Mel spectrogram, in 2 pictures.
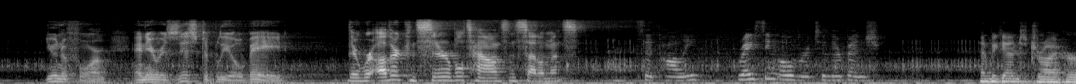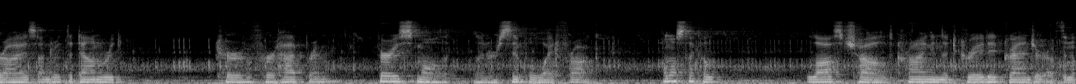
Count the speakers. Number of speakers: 4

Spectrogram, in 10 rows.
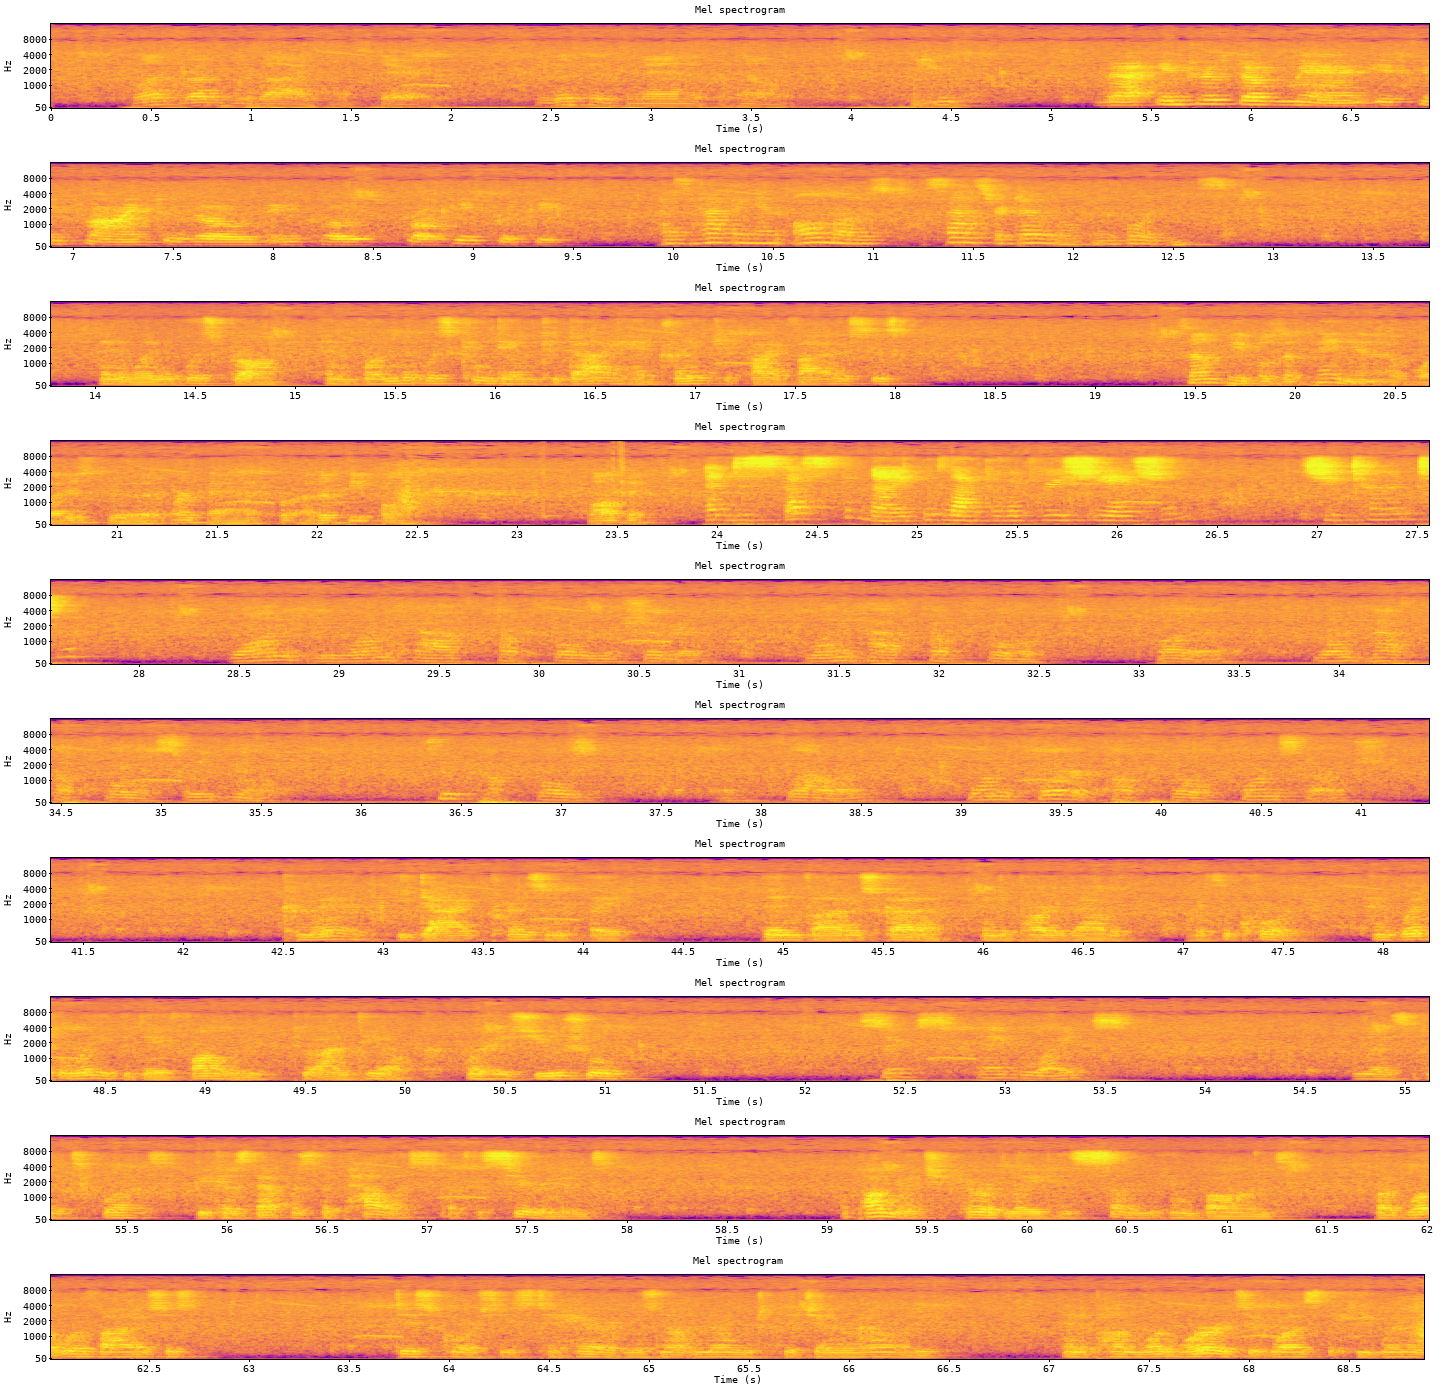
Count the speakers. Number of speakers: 7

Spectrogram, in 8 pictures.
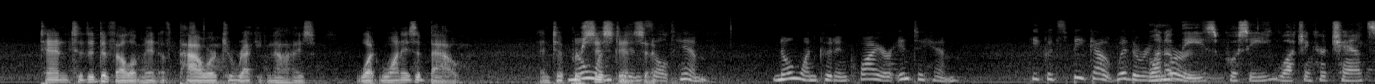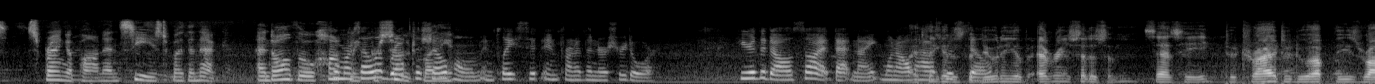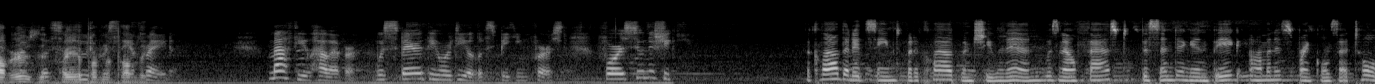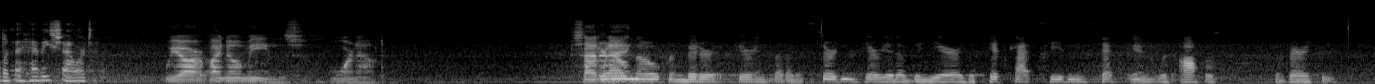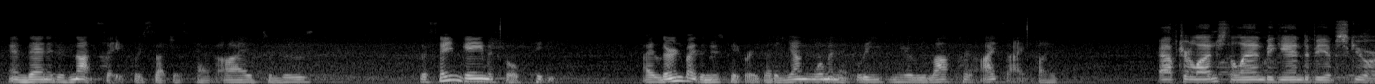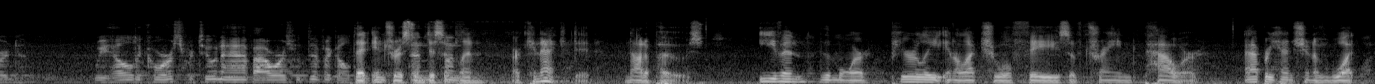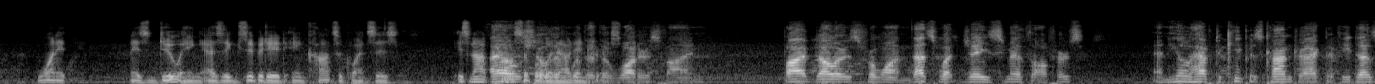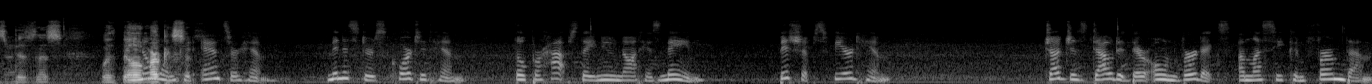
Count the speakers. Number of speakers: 9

